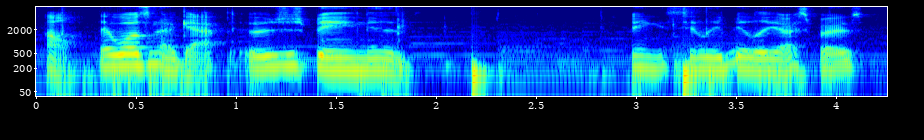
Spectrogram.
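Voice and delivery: ordinary talk, nothing marked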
